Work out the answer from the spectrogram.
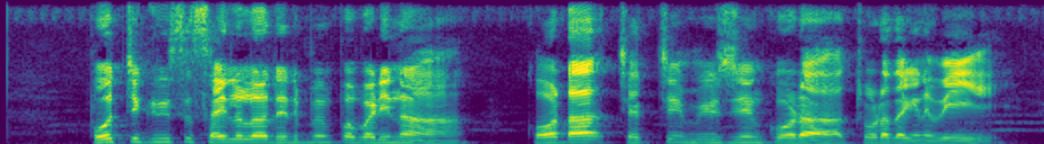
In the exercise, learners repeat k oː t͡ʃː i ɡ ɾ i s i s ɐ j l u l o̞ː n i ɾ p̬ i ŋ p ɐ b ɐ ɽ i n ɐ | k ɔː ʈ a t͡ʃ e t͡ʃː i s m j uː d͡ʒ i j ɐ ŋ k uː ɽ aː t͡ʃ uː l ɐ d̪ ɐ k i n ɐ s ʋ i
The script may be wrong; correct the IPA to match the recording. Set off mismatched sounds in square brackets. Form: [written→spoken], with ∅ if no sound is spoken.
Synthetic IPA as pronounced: [k→p] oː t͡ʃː i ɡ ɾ i s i s ɐ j l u l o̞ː n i ɾ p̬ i [ŋ→m] p ɐ b ɐ ɽ i n ɐ | k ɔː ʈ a t͡ʃ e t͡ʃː i [s→∅] m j uː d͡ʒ i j ɐ [ŋ→m] k uː ɽ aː t͡ʃ uː [l→ɽ] ɐ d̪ ɐ [k→ɡ] i n ɐ [s→∅] ʋ i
